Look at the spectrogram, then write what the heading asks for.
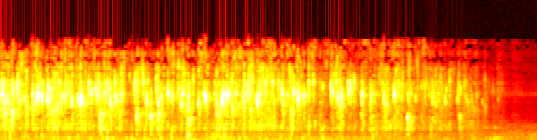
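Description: Eggplant slices sizzling and crackling as they fry in hot oil in a wok, with small pops in the hiss. The sizzle fades away over the last second or so.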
